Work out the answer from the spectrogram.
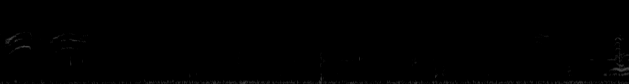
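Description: A bird calling in a quick series of high, arched notes, about three a second, that fades out about a second in; after that near silence with a few faint ticks.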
